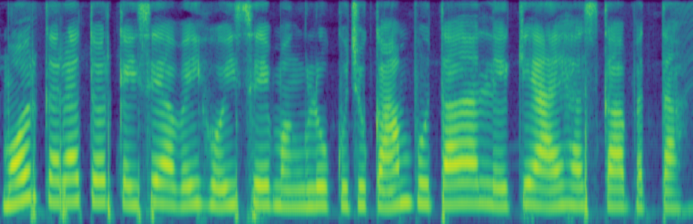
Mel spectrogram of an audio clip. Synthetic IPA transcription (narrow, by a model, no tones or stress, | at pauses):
moːɾkɐɾat̪ɔːɾkɐɪseɐʋəiɦoːisemɐ̃ŋɡlũkʊt͡ʃʰukaːmpuːt̪aleːkeaːeɦɐskabɐt̪ːaː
